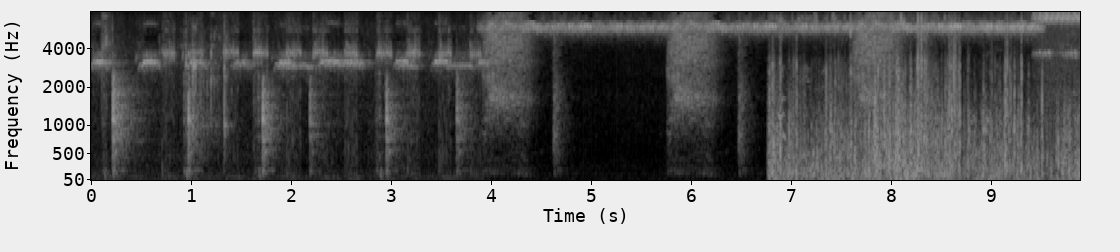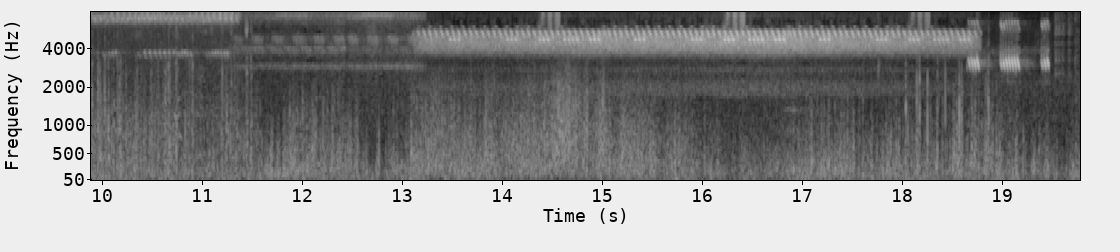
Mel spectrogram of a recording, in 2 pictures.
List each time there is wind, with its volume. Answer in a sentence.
You can hear the wind from 6.8 to 19.7 s, at a steady volume.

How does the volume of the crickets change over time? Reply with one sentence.
The loudness of the crickets goes up.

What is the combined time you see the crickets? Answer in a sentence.
You can hear the crickets for 20 seconds altogether.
